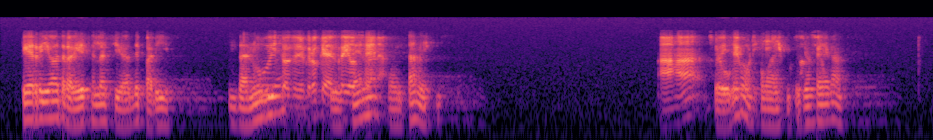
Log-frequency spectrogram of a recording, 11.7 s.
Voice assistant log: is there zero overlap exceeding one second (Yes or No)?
No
